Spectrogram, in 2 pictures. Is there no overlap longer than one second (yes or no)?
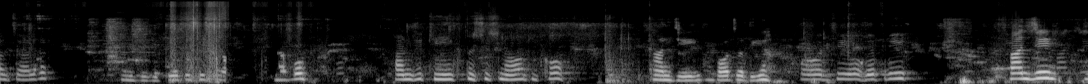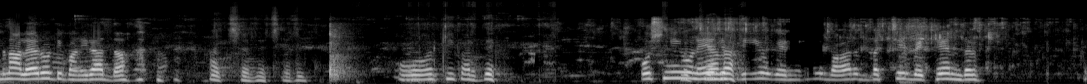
yes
